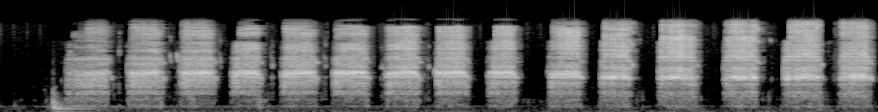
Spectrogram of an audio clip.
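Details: Barn owls in a confrontation at a nest box after midnight in December deliver a rapid run of fifteen harsh rasping screeches, nearly two per second, loud and steady in rhythm.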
